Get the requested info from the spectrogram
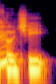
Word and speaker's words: Cocchi: I used Kochi, which looks like it's spelled like Kochi. We want to say Kochi. It's Kochi.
